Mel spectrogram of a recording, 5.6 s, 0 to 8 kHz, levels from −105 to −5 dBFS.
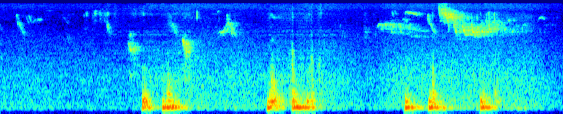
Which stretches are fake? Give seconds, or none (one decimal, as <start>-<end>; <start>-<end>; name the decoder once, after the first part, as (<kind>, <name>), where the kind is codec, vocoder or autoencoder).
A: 1.0-1.9 (codec, DAC); 2.6-3.4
